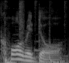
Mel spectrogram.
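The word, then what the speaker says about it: Quoridor: been Googling uh it's called Corridor and that's spelled with a with a Q and A U coridor all right and what they've made is a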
